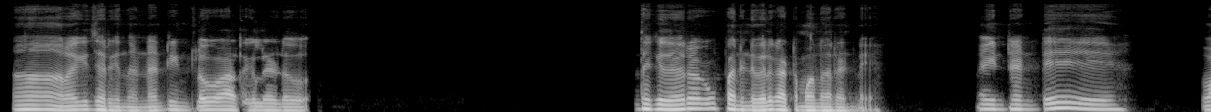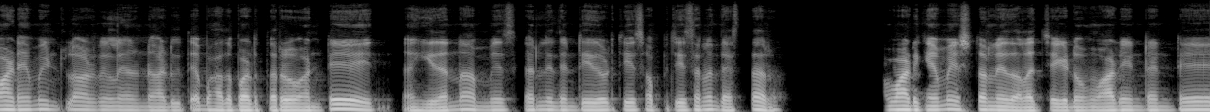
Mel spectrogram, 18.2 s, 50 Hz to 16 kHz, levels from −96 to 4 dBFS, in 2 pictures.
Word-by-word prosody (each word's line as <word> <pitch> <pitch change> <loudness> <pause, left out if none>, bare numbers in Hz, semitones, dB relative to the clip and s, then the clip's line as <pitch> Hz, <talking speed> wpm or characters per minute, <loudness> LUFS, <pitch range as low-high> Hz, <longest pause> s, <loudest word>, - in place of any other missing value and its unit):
ఆ! - - +2 0.3
అలాగే 125 +2 +1
జరిగిందండి 110 -4 0
అంటే 120 +4 -4
ఇంట్లో 120 +2 -1 0.2
అడగలేడు. 115 -1 -1 2.6
దగ్గర 150 -2 +4
దగ్గర 150 +3 +4
ఒక 170 - -2
12,000 125 -3 +4
కట్టమన్నారండి. 110 -4 +2 0.9
ఏంటంటే 145 +1 -2 1.2
వాడేమో 135 +1 +1
ఇంట్లో 130 0 -6
అడగలేడండి 120 -2 -4
అడిగితే 110 0 -4
బాధపడతారు 110 -1 +2
అంటే, 110 +8 0 0.7
ఏదన్నా 110 +7 0
అమ్మేసుకో 120 +1 -4
లేదంటే 120 -1 -2
ఏదో 120 - +3
ఒకటి 120 - -10
చేసి 120 0 -1
అప్పు 120 +3 -14
చేసినా 125 +3 0
తెస్తారు. 110 +1 -1 0.9
వాడికేమో 130 +1 +3
ఇష్టం 130 0 -1
లేదు 115 -2 +4
అలా 105 +1 +3
చేయడం. 110 -1 +1
వాడేంటంటే 115 +1 -1
120 Hz, 110 wpm, -21 LUFS, 110-130 Hz, 2.6 s, దగ్గర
